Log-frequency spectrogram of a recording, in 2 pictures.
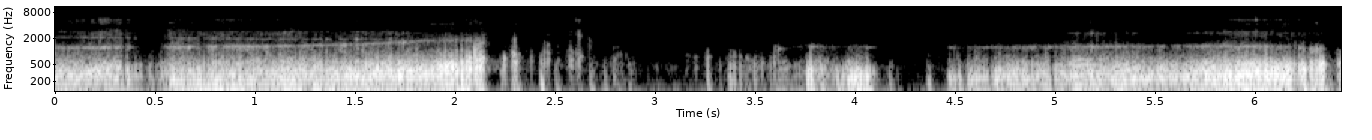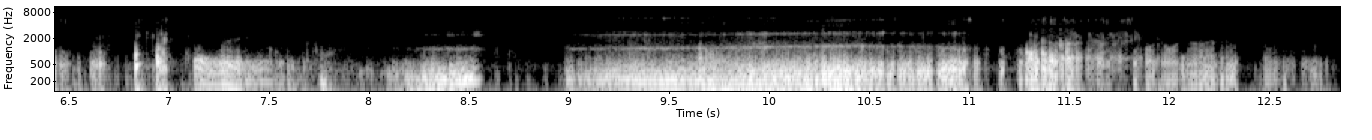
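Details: Prolonged stomach growling: long, loud rumbling growls with rising squeaky tones, broken by gurgles and pops.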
